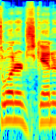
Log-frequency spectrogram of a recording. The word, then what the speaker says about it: Lynyrd Skynyrd: Now, pronounced Lynyrd Skynyrd, I had that on cassette.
